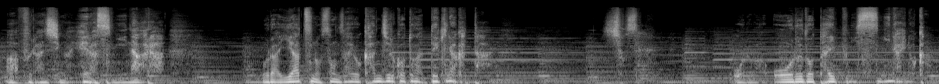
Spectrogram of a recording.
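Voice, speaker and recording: A man's voice: on the low side, a little fast, pauses often, natural voice. Brooding male pilot over music played by an actor. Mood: brooding, intense. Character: brooding male mech pilot, self-doubting and driven. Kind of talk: Japanese sci-fi audio drama acting.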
